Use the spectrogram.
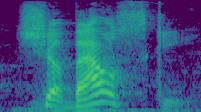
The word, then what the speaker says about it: Chabowski: It's actually Gabriel Chabowski is how you pronounce his last name.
